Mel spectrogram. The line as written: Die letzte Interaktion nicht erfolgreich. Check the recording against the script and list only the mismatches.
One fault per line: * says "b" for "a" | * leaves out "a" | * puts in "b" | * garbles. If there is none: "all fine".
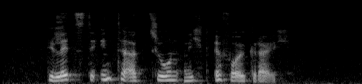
all fine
